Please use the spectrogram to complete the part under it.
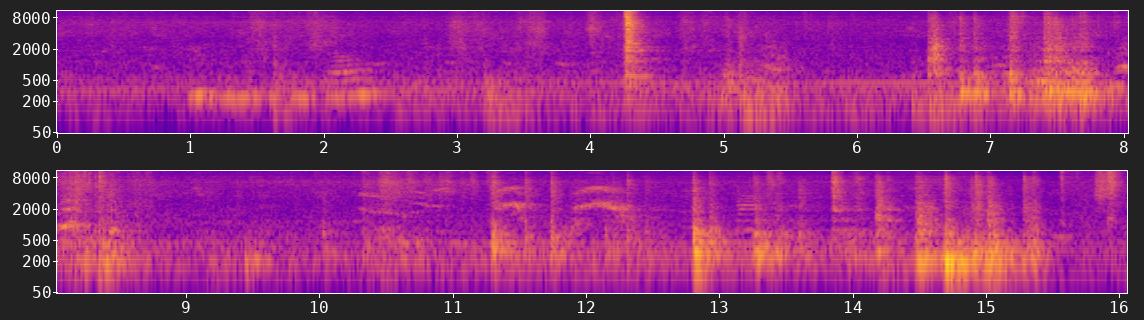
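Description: Dishes and pots clatter.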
